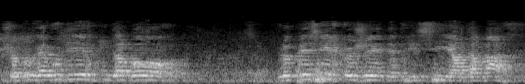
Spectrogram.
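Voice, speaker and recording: A man's voice: high-pitched, highs cut off. Belgian man orating in an echoey hall. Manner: measured, declamatory. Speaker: conference speaker. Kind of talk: formal conference speech. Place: large conference hall. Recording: echoey hall from far off, audience.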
